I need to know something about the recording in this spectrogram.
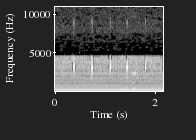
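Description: Steady electrical mains hum, a stack of even unchanging tones, with faint regular ticks about three times a second.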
